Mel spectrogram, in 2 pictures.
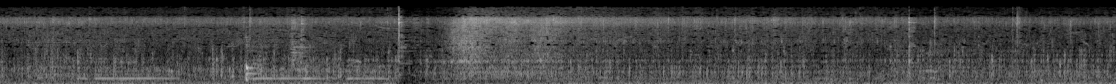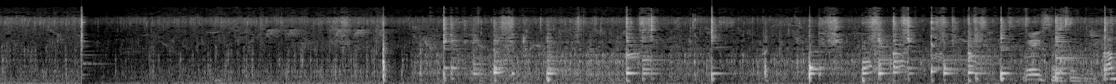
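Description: Fresh fish dropped into a hot pan and cooked into a village-style curry, with a steady sizzle and bubbling hiss running throughout, joined by scattered clinks, stirring scrapes and crackling pops that grow busier toward the end.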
